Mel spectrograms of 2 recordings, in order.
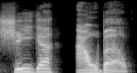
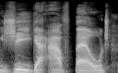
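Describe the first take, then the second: First: The middle consonant is softened, not a full v. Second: The middle consonant is a full English v. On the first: The speaker calls it right. "V's are not quite pronounced like that in the middle of Slovenian words. It's" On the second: The speaker calls it wrong. "we have been saying Giga av Belge, all different kinds of wrong"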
